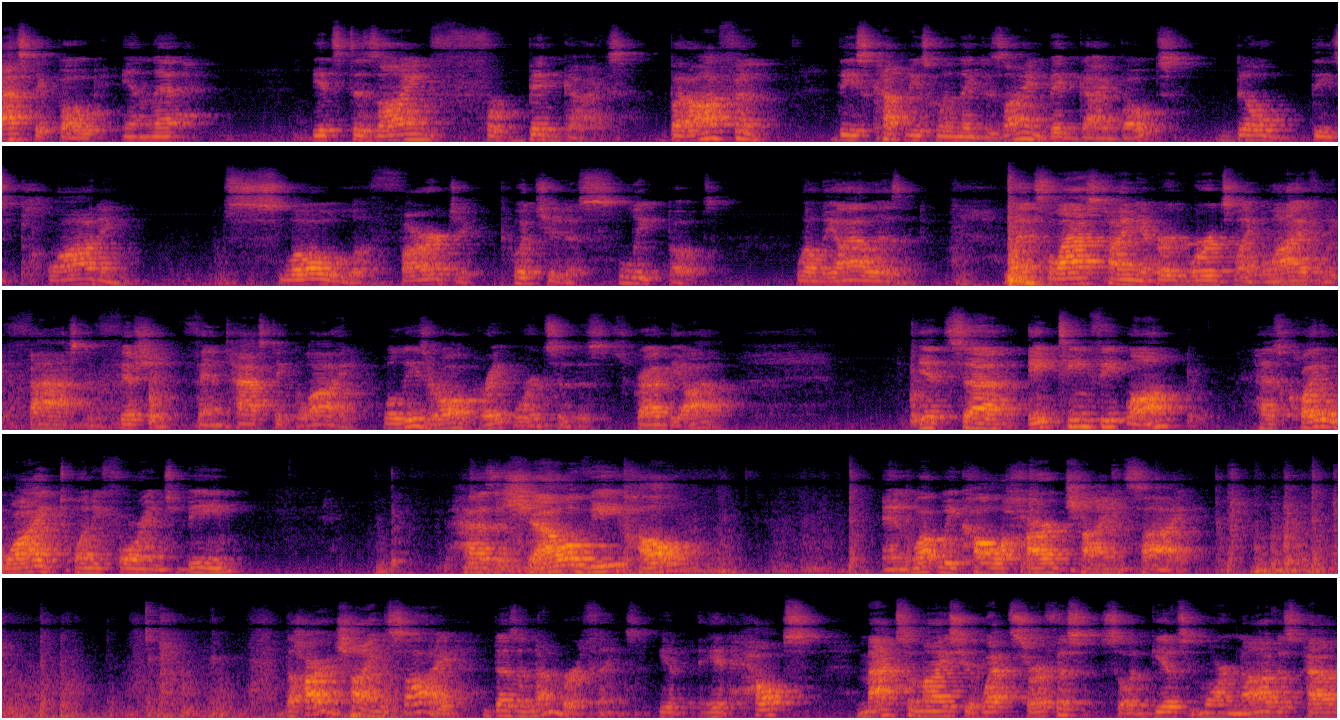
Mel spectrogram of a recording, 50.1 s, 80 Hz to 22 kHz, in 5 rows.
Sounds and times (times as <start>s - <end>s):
Speech: 0.0s - 1.6s, 2.3s - 11.0s, 11.7s - 15.4s, 16.0s - 16.9s, 17.6s - 25.6s, 26.8s - 31.9s, 33.4s - 35.4s, 36.6s - 39.1s, 42.2s - 50.0s.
